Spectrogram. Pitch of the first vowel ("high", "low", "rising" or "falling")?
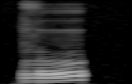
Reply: rising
